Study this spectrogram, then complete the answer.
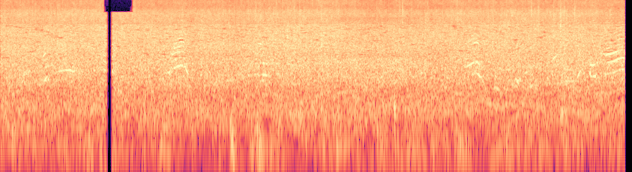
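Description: Water splashes and churns steadily around waders.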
